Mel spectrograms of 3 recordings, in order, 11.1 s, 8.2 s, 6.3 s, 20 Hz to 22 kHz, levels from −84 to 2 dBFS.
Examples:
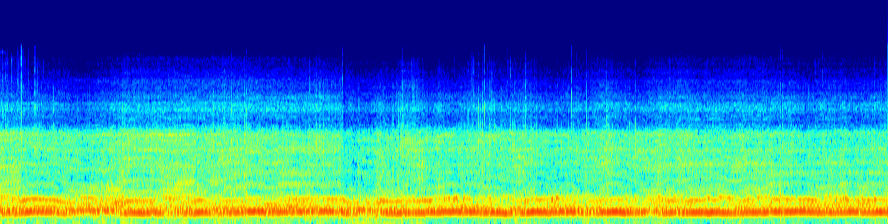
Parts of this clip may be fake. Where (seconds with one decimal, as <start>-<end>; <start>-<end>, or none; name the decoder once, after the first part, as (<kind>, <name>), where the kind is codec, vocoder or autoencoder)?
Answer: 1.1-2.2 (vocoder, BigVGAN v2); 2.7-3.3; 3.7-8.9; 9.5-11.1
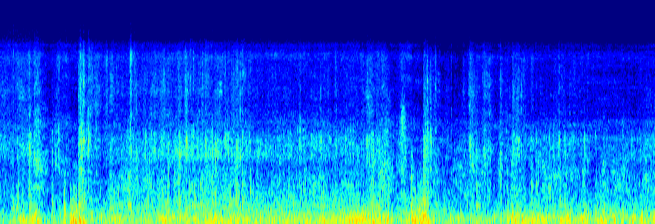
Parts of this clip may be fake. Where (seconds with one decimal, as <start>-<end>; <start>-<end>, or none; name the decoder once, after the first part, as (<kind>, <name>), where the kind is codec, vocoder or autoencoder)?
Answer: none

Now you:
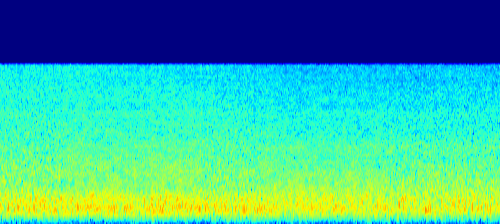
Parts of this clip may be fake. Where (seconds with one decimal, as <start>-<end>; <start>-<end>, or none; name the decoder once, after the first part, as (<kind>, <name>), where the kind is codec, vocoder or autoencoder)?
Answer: 0.8-2.5 (vocoder, WaveNeXt); 3.3-4.8

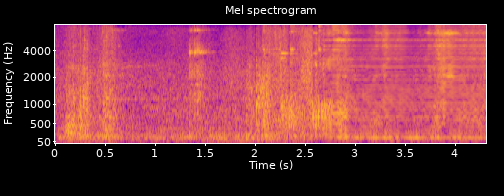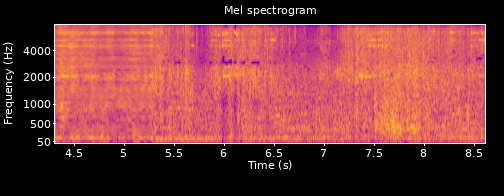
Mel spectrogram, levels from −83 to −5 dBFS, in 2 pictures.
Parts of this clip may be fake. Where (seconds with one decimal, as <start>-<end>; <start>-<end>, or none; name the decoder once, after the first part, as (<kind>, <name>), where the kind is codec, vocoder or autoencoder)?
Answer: 2.7-5.3 (vocoder, HiFi-GAN)

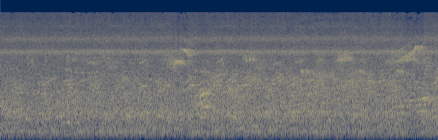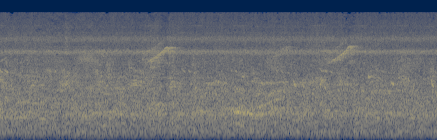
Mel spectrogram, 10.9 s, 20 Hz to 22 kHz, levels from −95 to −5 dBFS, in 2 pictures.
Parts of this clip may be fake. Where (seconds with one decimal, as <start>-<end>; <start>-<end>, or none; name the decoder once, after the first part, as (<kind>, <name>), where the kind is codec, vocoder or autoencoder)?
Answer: 3.7-4.5 (autoencoder, DAC-VAE); 6.0-6.7

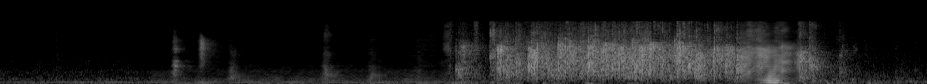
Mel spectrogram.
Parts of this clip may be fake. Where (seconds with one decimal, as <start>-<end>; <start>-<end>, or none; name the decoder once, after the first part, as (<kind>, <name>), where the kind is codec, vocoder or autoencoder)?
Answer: 1.5-4.5 (vocoder, Vocos); 7.4-8.0

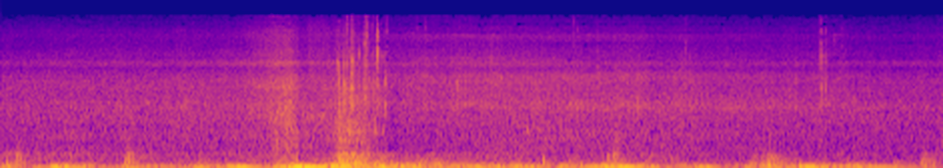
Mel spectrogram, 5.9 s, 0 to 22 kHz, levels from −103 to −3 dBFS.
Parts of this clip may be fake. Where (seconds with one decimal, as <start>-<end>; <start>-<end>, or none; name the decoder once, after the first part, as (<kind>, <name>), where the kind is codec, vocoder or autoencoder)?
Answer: 2.9-3.9 (vocoder, Vocos); 4.4-5.4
